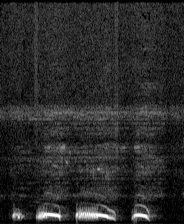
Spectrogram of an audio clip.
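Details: Spotted dove call, used as a lure to draw other spotted doves in: one brief opening note followed by three mellow coos, the middle one longest and burry, each ending in a downward bend; no other sounds.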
